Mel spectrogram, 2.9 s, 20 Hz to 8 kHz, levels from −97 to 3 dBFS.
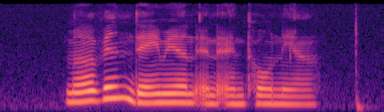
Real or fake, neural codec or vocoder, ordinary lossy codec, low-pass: real; none; none; 7.2 kHz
